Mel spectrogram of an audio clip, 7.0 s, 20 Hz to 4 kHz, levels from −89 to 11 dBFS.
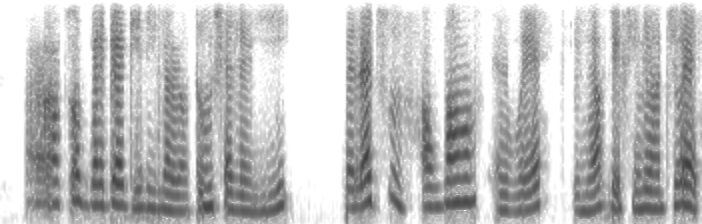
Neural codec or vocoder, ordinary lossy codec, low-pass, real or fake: codec, 16 kHz in and 24 kHz out, 0.6 kbps, FireRedTTS-2 codec; Opus, 16 kbps; 3.6 kHz; fake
